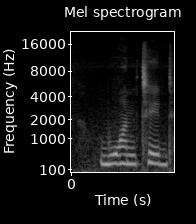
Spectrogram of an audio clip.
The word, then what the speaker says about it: wanted: If you have a word which ends in a d or a t, only then can you pronounce the id sound. So you would say wanted because there's a t, and so you can say id.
